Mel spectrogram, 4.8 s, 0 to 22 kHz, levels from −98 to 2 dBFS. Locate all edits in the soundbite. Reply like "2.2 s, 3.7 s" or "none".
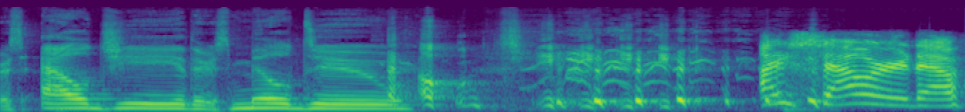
none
